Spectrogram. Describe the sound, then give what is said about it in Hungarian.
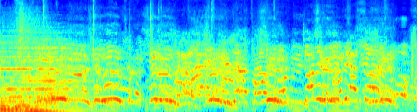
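A large crowd of protesters against development plans shouting and chanting together outdoors in the Városliget park, Hungary, at the site of the then-planned House of Music, loud and sustained, with many overlapping voices rising and falling in rhythmic waves. “Több mint hat évvel ezelőtt még ilyen hangulat volt a Városligetben, az akkor még csak tervezett Magyar Zeneháza helyén.”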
